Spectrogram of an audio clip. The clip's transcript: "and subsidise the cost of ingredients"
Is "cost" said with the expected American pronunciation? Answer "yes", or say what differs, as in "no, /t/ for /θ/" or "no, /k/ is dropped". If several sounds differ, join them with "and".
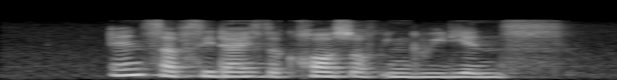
no, /t/ is dropped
